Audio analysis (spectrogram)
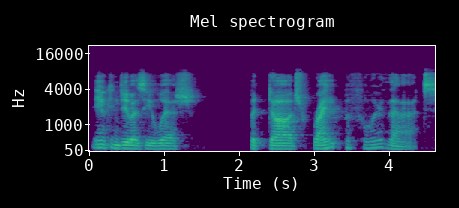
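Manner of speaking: low, soft game-character voice; Archer voice. Acted. Player redoing the line as the right character, low soft voice. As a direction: drop low and quiet, slowing to the end. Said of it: "Jay can tell this is Archer talking".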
